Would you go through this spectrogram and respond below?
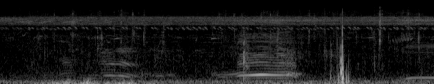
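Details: One short, rounded moo from a tame cow in a herd of dozens moving over muddy rice fields to fresh grass, among sharp clicks, low rumbling and a steady high-pitched hum.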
